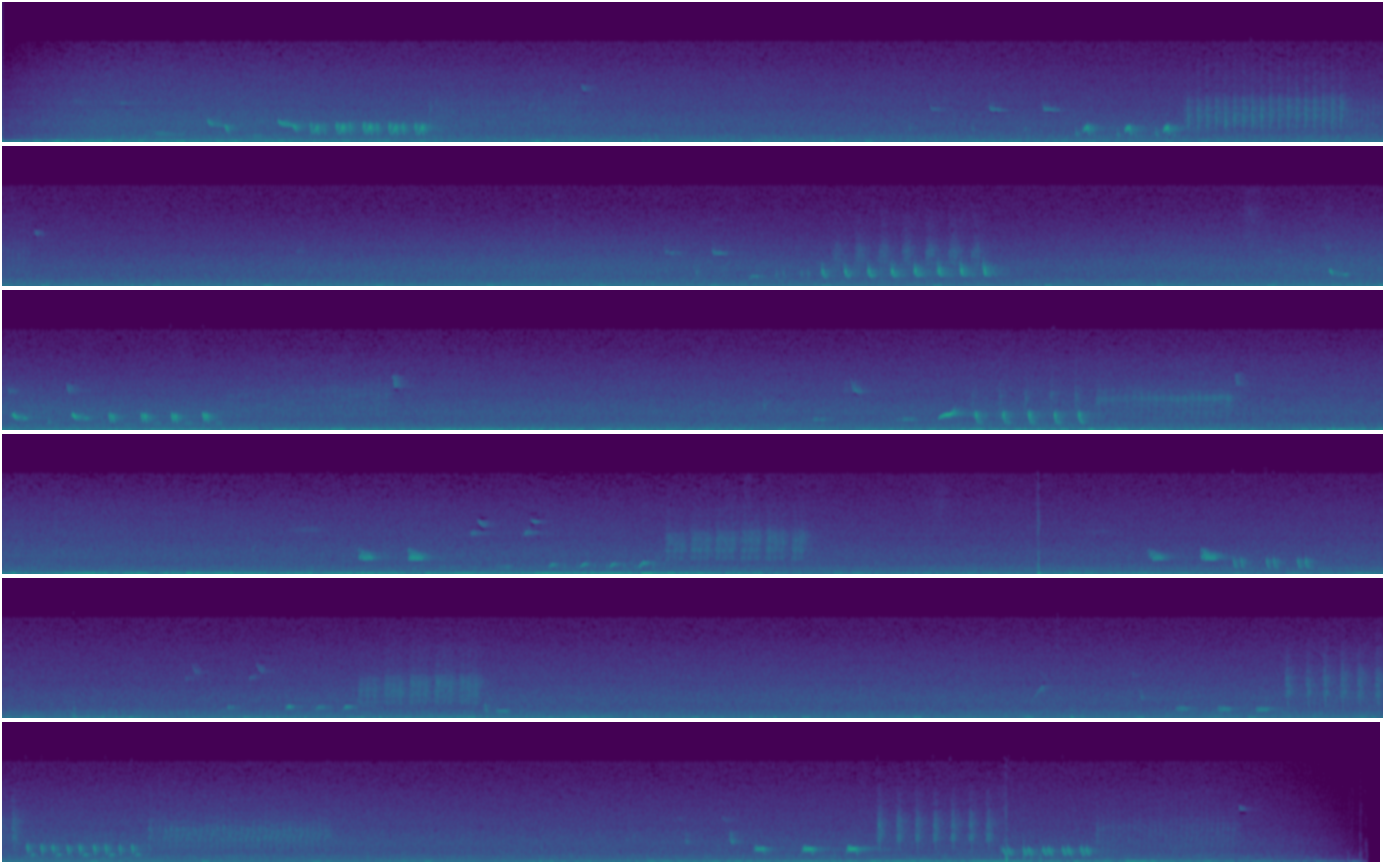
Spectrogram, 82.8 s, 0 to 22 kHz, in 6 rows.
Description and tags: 10 Nightinggale Smormosen
Song from distant nightinggales recorded on 17. May 2011 on Zoom H4 using the built-in microphones and a sweater for wind screen. Recorded on a rather windy night, occational wind noise from rustling leaves. Location - Smormosen, a public area with lakes and swamp north of Copenhagen, Denmark.
noise, wind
